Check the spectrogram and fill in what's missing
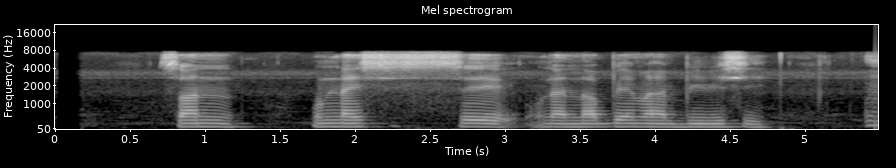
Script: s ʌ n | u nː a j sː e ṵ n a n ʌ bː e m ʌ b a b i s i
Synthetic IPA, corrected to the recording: s ʌ n | u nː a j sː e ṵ n a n ʌ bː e m a b i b i s i

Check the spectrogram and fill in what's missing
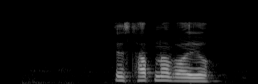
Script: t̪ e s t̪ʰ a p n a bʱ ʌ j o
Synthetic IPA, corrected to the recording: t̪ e s t̪ʰ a p n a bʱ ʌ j o

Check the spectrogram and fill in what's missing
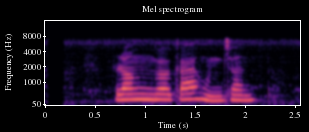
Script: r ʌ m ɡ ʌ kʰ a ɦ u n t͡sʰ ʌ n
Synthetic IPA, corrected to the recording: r ʌ ŋ ɡ ʌ k a ɦ u n t͡sʰ ʌ n

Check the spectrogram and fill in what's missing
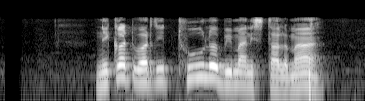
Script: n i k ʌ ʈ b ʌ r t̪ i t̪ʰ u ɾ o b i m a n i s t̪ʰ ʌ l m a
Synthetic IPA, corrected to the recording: n i k ʌ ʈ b ʌ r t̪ i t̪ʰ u l o b i m a n i s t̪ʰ ʌ l m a

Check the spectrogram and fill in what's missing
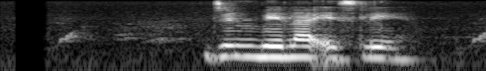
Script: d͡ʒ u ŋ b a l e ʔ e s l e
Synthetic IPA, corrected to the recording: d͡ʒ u n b e l a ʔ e s l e

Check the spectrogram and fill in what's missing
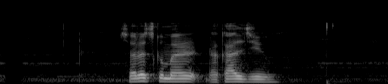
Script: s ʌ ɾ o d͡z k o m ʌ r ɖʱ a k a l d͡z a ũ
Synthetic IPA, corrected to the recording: s ʌ ɾ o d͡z k u m a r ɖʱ ʌ k a l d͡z i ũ

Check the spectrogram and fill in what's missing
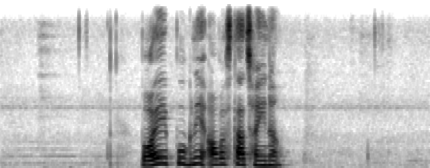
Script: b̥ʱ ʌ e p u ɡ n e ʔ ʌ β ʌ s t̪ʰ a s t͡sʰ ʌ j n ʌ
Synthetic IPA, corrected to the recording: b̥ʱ ʌ e p u ɡ n e ʔ ʌ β ʌ s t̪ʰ a t͡sʰ ʌ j n ʌ

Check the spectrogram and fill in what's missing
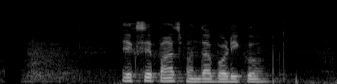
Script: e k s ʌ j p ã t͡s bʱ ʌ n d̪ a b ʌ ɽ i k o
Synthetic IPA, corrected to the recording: e k s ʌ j p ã t͡s bʱ ʌ n d̪ a b ʌ ɽ i k o

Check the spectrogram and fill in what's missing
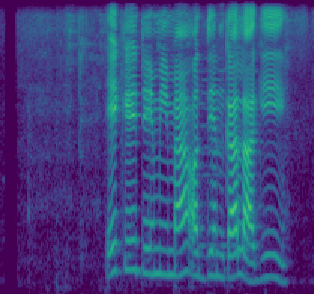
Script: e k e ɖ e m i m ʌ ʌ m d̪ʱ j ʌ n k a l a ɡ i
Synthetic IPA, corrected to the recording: e k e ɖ e m i m a ʌ d̪ʱ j ʌ n k a l a ɡ i

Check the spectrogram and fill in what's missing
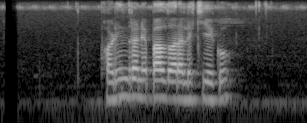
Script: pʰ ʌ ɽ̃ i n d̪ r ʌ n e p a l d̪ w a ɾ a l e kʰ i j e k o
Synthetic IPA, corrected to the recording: pʰ ʌ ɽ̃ i n d̪ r ʌ n e p a l d̪ w a ɾ a l e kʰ i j e k o

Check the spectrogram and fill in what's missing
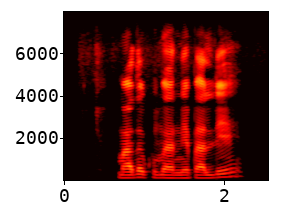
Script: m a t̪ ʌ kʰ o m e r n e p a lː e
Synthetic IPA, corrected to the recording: m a d̪ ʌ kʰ u m a r n e p a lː e

